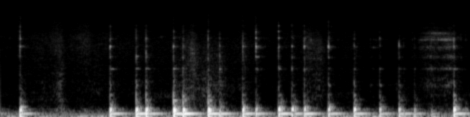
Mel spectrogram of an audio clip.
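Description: Wooden drumsticks tap a solid oval drum practice pad with a black rubber top on a pressboard/wood base. The strikes come in an uneven run of short, dull thuds, each with a low, brief resonant ring and a soft click on top.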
